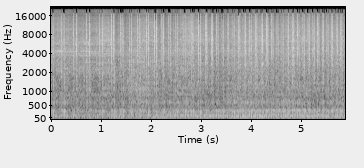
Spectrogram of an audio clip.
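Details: 1970 Chevrolet K10 4x4 pickup, scrapyard truck abandoned 26 years: uneven, lumpy idle with irregular popping beats and stumbling rhythm, like one cylinder dropping out; misfire suspected, not confirmed.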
